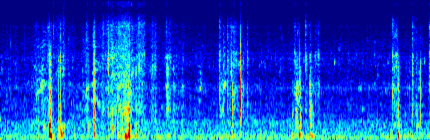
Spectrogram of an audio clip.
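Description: Eggs clack and tap against each other and a carton as they are handled.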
